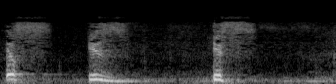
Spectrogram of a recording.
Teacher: فتخرج من بين رأس اللسان وهو طرفه وأعلى الثنايا السفلى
